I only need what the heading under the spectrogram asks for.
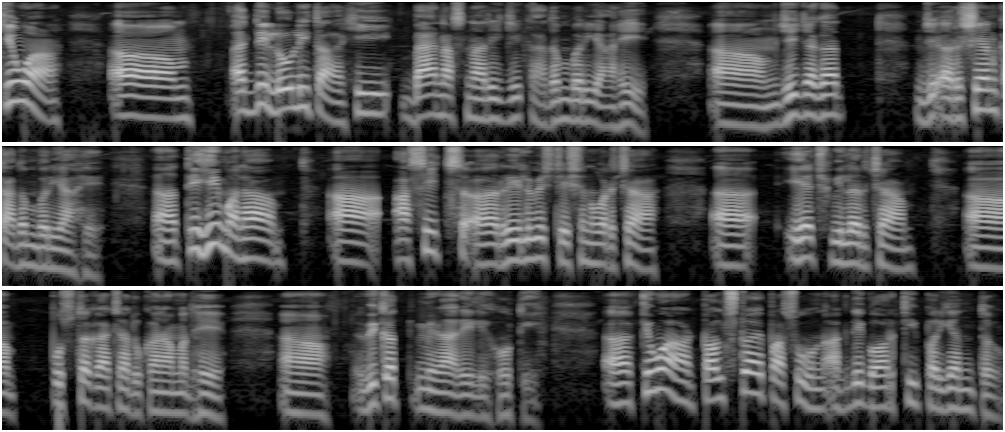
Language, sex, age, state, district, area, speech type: Marathi, male, 45-60, Maharashtra, Nanded, urban, spontaneous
